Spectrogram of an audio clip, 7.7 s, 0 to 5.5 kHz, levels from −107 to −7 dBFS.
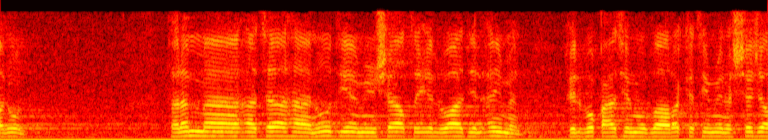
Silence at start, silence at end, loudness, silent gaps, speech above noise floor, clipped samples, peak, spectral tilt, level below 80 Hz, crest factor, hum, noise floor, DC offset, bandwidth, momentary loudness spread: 0 s; 0 s; -36 LUFS; none; 20 dB; under 0.1%; -20 dBFS; -3.5 dB/octave; -64 dBFS; 16 dB; 60 Hz at -65 dBFS; -56 dBFS; 0.6%; 5.2 kHz; 21 LU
